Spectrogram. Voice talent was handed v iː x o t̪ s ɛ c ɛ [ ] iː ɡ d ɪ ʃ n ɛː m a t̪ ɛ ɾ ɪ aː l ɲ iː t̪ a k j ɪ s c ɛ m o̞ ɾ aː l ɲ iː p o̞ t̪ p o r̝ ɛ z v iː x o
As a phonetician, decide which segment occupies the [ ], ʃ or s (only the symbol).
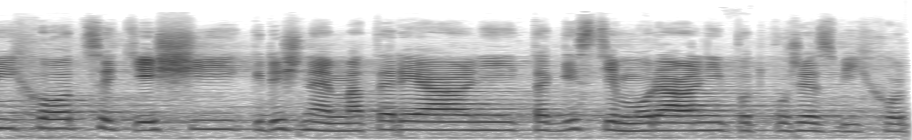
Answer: ʃ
